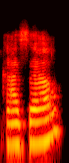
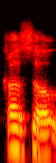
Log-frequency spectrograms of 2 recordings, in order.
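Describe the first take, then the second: First: The word is said with a Persian pronunciation. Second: The word is said with an Urdu pronunciation. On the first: "I use the Persian pronunciation" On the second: "if it was the Urdu, you would say"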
